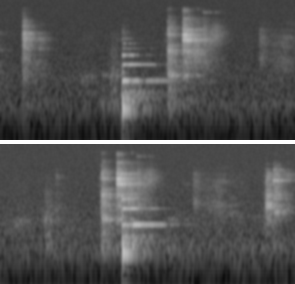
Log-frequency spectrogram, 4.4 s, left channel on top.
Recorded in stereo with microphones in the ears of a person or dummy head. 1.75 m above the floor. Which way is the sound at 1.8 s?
Centre (ahead or behind).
